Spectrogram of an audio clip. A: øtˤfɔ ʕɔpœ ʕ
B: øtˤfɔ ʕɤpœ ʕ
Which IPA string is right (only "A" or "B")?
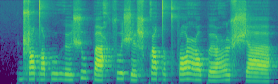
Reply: A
